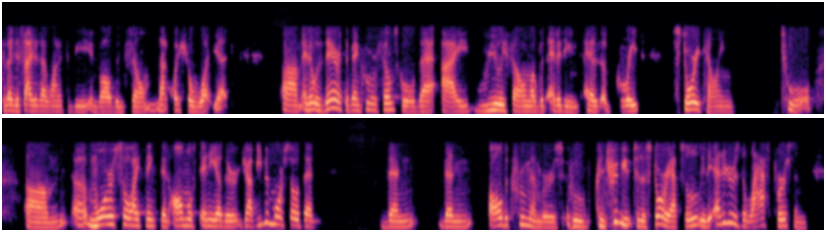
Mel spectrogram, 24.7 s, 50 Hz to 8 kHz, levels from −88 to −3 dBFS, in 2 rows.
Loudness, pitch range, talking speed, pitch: -22 LUFS, 140-180 Hz, 175 wpm, 155 Hz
